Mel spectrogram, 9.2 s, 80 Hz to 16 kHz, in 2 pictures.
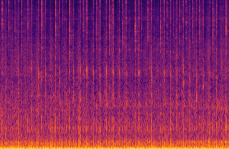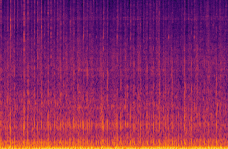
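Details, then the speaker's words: Harley-Davidson Twin Cam Dyna Glide (FXD), 39,000 miles, cold, after CV carburetor rebuild and intake manifold reseal: steady deep V-twin potato-beat idle, even with no stumble or hunting; cold idle far better than before, no fuel leak. "Cold idle's way, way, way better than it did before."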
